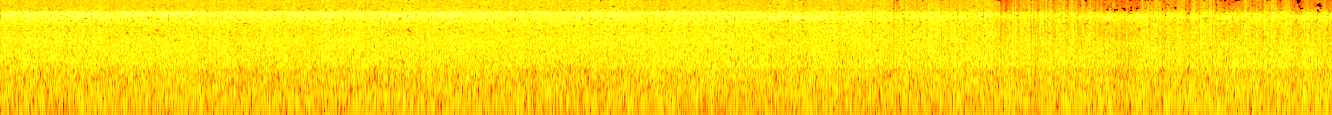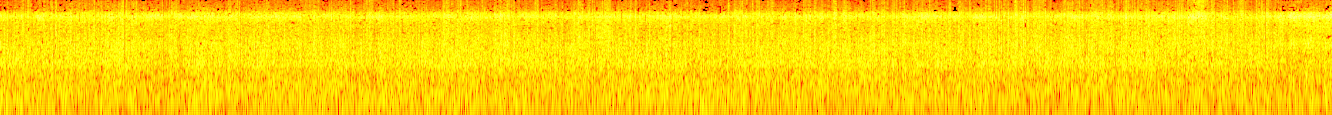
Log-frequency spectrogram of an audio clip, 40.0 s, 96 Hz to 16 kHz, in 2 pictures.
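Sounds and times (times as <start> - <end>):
train running noise inside coach: 0.0 - 39.9.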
